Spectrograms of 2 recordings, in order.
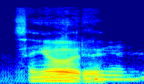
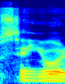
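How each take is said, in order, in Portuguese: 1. A palavra termina com uma vogal e extra. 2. A palavra termina claramente no som de r. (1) "Eles colocam o E no final" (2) "Aqui eles não falam tipo senhor"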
